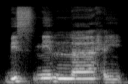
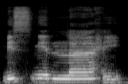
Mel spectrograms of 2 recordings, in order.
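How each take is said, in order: Both takes have the same delivery.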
